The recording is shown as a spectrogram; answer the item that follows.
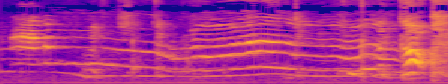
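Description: Domestic cat giving one long, drawn-out yowl that slowly wavers up and down in pitch: a hostile, territorial warning at a newly arrived cat.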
